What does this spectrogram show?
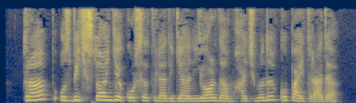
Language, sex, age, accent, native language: Uzbek, female, under 19, Toshkent viloyati, Uzbek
